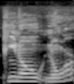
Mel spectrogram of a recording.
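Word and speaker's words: Pinot noir: Is it is it pino noir? I think that's how you say it.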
